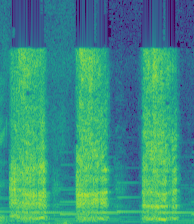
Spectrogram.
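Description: Three short, rough animal calls, each about half a second long and about a second apart, played as a sound effect over background music with steady held notes.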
